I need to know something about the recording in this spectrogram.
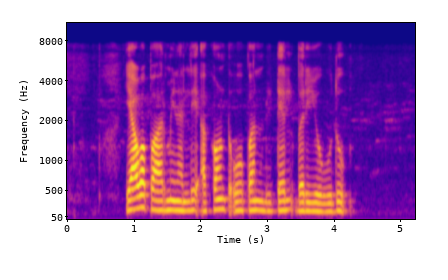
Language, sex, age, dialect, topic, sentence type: Kannada, female, 31-35, Coastal/Dakshin, banking, question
